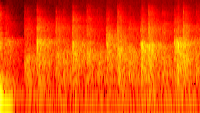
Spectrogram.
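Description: Church congregation clapping their hands in praise, many claps blending into a dense, steady patter.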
